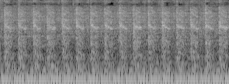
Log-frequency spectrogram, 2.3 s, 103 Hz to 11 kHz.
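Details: Saab 900 V6 that had been driven into the paddock, tried with starting spray: strong, even starter cranking at a quick steady beat, engine never fires; fuel pressure to be rechecked. Cranks but will not start, cause unconfirmed.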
